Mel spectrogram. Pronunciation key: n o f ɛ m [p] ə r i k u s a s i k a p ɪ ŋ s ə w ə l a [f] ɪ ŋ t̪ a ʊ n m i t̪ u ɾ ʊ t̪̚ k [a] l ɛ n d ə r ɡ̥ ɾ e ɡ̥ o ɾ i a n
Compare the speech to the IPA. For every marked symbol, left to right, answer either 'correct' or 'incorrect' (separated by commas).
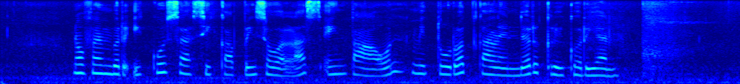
incorrect, incorrect, correct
